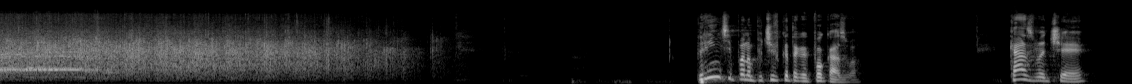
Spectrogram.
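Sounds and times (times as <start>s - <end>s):
church congregation applauding: 0.0s - 4.7s
speech: 7.0s - 8.7s, 10.1s - 10.9s.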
